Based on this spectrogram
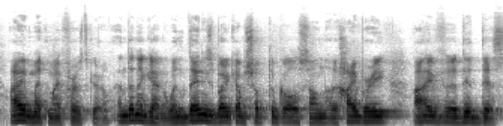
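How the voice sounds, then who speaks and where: The voice carries a dark, mellow tone and a Polish accent, with fairly even intonation at a moderate pace. Audible room echo surrounds it. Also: man, medium pitch for a man. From Poland, Warsaw. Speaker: radio host and restaurant owner. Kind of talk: casual interview chat. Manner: halting, many fillers.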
